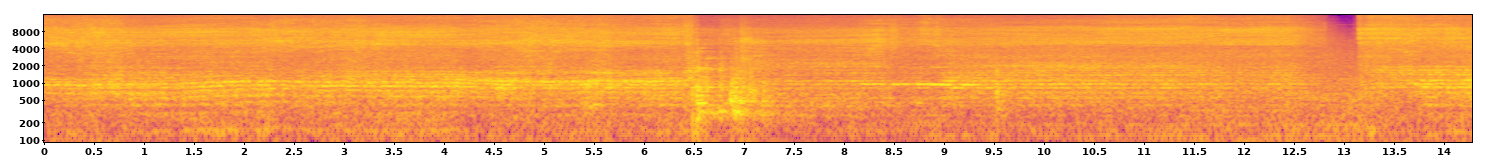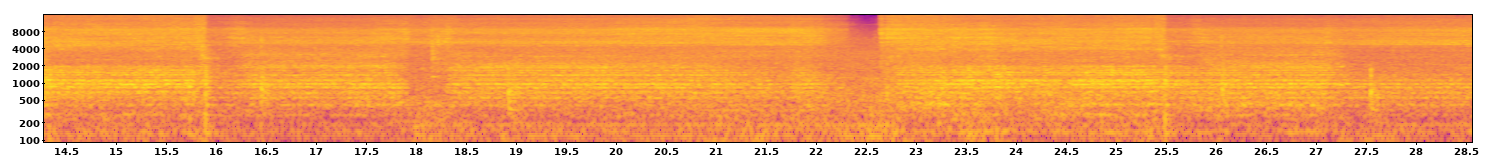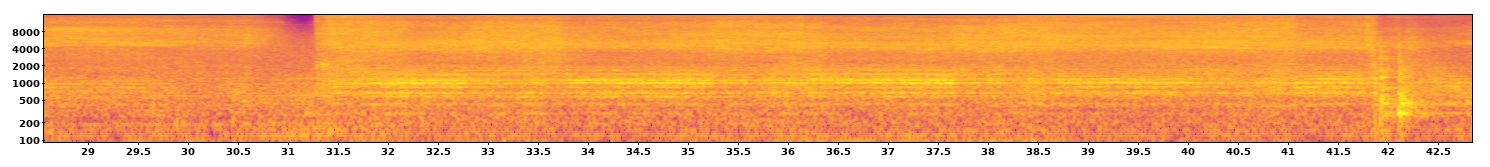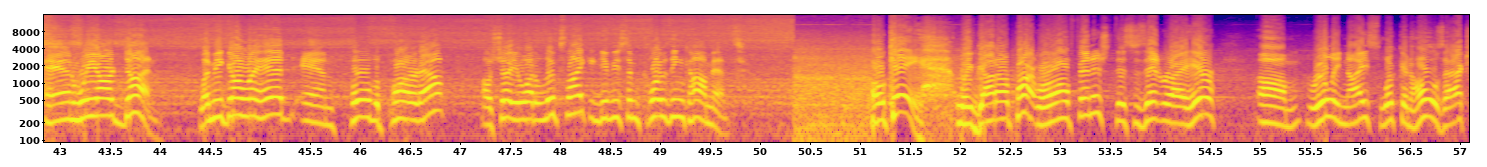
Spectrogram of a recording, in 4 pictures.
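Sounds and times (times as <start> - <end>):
plasma torch cutting steel: 0.0 - 50.4.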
